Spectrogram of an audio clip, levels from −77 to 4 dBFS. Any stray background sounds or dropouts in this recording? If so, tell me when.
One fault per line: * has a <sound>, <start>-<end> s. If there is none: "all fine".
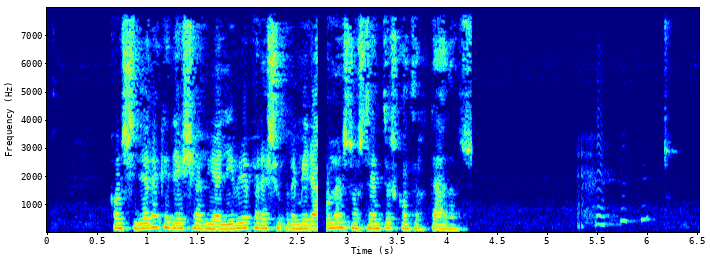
* has a dropout, 2.7-2.8 s
* has a laugh, 5.3-6.1 s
